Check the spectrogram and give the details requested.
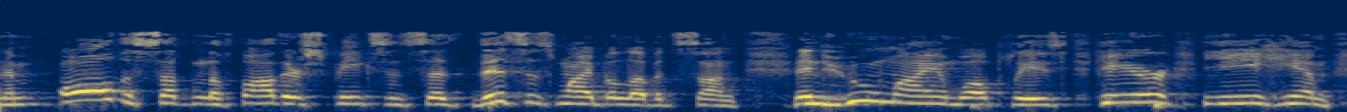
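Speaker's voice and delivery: fiery pulpit preaching; preaching at full force. Acted. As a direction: preach it out to the whole room. Preacher voicing God's declaration.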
